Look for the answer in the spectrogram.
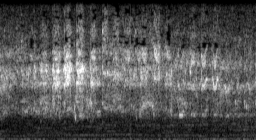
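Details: Swiftlets returning: a dense chorus of high, thin chirps and twitters from many birds overlaps continuously, with a faint low hum underneath.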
